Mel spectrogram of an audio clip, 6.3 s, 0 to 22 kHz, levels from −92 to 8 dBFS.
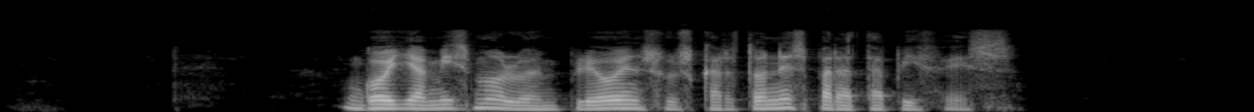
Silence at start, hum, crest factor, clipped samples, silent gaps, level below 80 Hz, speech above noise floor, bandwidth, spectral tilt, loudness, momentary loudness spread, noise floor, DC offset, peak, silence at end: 1.7 s; none; 22 dB; under 0.1%; none; -70 dBFS; 52 dB; 7.4 kHz; -7 dB/octave; -27 LUFS; 16 LU; -79 dBFS; under 0.1%; -6 dBFS; 1.25 s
